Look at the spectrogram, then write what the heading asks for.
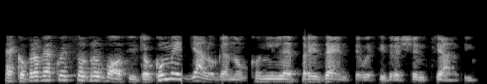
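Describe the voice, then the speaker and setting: A man's voice: mid-range voice, lively intonation, moderate pace, slightly rough. A man asking a question as a radio interviewer. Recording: narrow phone-like radio sound.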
